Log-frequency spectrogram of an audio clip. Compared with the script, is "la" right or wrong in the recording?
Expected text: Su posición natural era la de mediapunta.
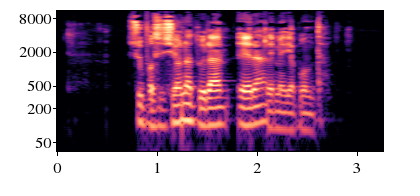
wrong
